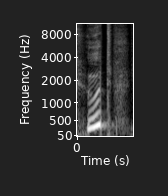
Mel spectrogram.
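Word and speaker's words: goed: Afterward, she tweeted, "Dit team ist good," which does not mean good in Dutch, Josh. It means gold. It's pronounced hoot.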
